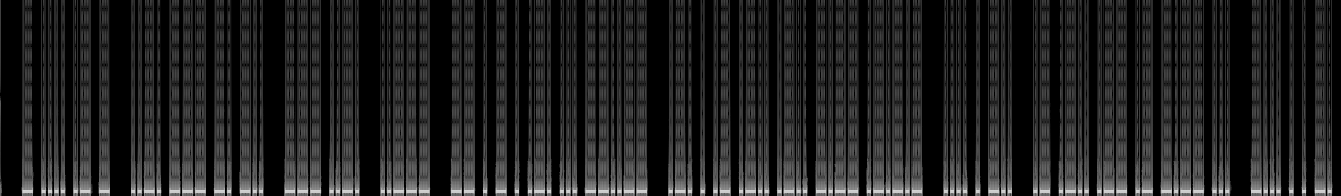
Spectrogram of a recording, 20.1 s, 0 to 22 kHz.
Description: Morse code, heard as a keyed tone, about 25 wpm, 610 Hz. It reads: THAT FOND OF 2 METERS, REALLY. HED ALWAYS BEEN
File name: 1 English 25wpm / AQC08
